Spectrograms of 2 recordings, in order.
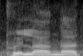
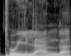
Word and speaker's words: Twelanga: And Tats, how did you go from Twelanga to Tats? Can you explain that? That's very interesting to me. Thanks. Because people kept pronouncing it Toilanga. Shit.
